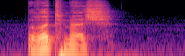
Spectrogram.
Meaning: 1. rhythmic (pertaining to rhythm) 2. rhythmic (defined by a consistent rhythm)
- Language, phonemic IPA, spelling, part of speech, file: German, /ˈʁʏtmɪʃ/, rhythmisch, adjective, De-rhythmisch.oga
